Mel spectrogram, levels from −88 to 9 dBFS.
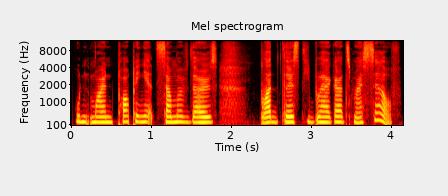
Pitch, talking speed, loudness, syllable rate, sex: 215 Hz, 145 wpm, -19 LUFS, 4.6 syllables/s, female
